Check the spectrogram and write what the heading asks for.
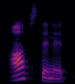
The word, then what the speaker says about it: obstinate: 牙膛，大声来一遍，obstinate，那个后面 ne。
